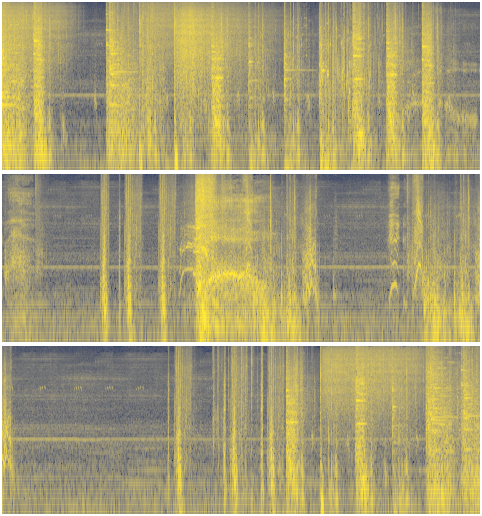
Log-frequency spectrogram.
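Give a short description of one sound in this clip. A pickaxe strikes rock repeatedly with sharp knocks.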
